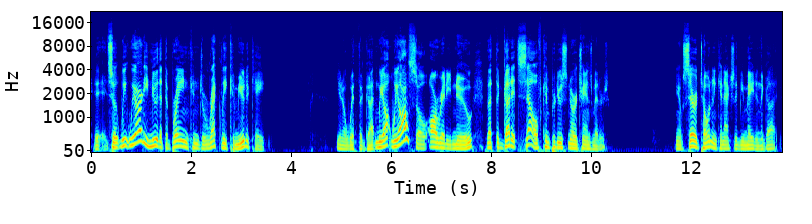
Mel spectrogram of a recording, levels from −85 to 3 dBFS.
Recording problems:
none

